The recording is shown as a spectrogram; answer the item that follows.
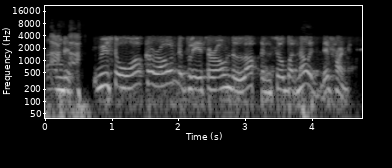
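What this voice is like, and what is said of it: Trinidadian accent. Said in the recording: “I can pick up your Trinidadian accent there. It's a real funky accent.”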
